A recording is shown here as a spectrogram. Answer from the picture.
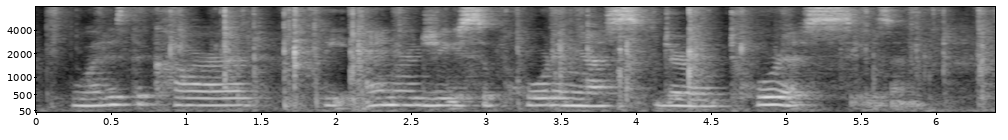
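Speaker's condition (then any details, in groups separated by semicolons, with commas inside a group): No condition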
